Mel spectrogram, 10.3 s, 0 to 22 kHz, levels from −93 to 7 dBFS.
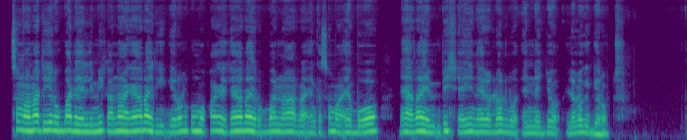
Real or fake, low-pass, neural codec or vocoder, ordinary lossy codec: real; none; none; none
